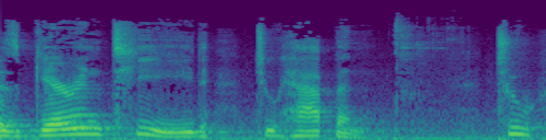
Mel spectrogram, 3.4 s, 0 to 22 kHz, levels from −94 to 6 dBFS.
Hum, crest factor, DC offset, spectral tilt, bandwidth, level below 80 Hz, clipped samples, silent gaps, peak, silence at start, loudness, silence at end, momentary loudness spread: none; 14 dB; under 0.1%; -5.5 dB/octave; 13 kHz; -40 dBFS; under 0.1%; none; -10 dBFS; 0 s; -23 LUFS; 0 s; 22 LU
